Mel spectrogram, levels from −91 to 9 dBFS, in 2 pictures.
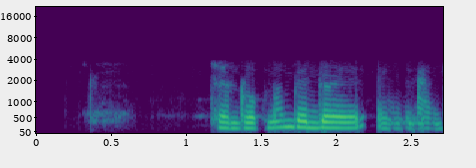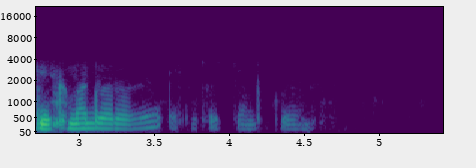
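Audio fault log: Throughout: G.729 codec at 8 kbit/s, band-limited to about 200 Hz to 3.6 kHz; speech rebuilt from filter and pulses sounds plainly rough and synthetic.
2.35 to 2.70 s: VoIP packet loss concealed by the speech codec; about 160 ms lost in short gaps over 280 ms, extrapolated into a fading tone or coloured noise with weak recovery.
4.01 s: VoIP packet loss concealed by the speech codec; 40 ms gap filled by extrapolated pitch, a brief smear before the signal rebuilds.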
